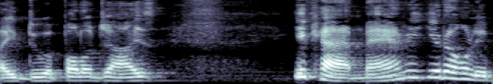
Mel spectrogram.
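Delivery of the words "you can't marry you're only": put-on botched northern English accent, very high pitch. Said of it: "I can't do a proper northern accent".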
